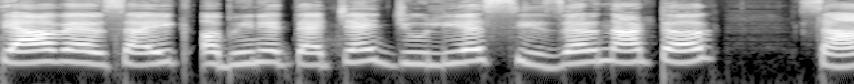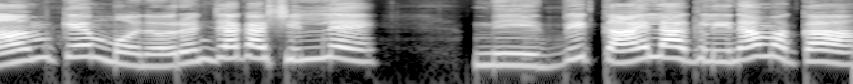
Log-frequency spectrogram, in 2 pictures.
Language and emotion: Goan Konkani, happy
